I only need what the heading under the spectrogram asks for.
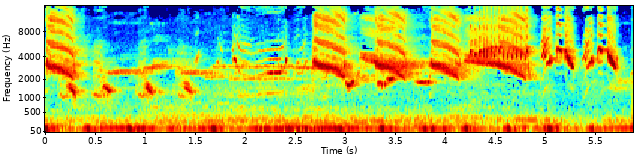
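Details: Large, mature wild-caught Chinese hwamei switching voices quickly in ngũ trường song: short downslurred whistles, a long level whistle, then a run of loud buzzy harmonic notes, with a steady low hum behind.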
